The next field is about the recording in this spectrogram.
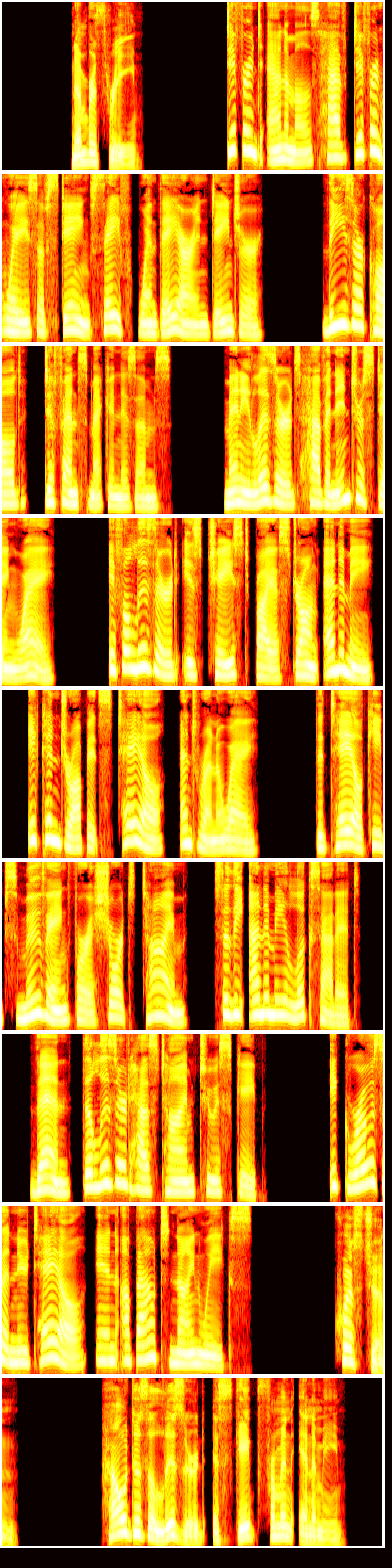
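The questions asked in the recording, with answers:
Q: How does a lizard escape from an enemy?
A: It drops its tail and runs away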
